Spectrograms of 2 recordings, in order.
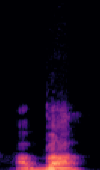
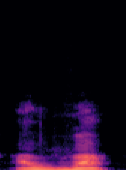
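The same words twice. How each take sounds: First: The lips close fully, then air bursts out. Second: The lips stay slightly open, letting air through. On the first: "con una verdadera oclusiva" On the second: "en la expirante yo puedo mantener el soplo de aire"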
